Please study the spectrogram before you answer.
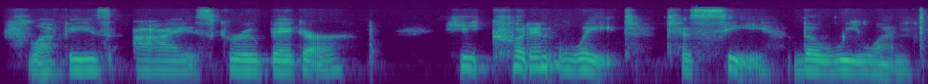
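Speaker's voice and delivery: usual speaking voice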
